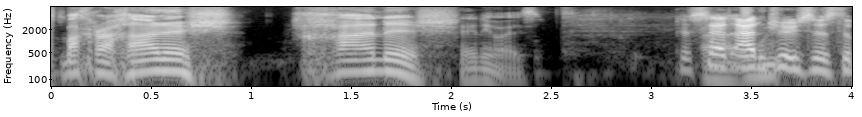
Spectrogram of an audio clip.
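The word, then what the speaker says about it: Machrihanish: YouTube channel macaran because we kept pronouncing oh yeah macraish and it's like no it's macraanish.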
